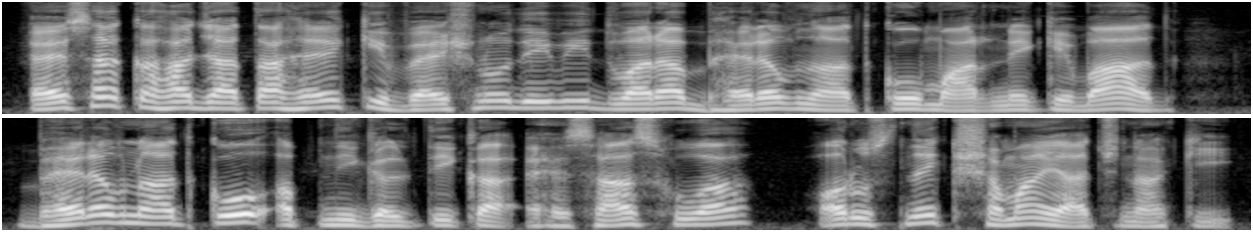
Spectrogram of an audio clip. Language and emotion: Hindi, neutral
